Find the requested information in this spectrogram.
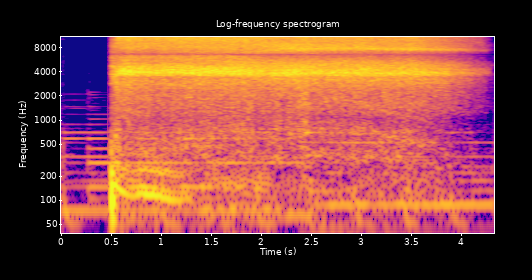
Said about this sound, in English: The sound of the flame was very loud and bright and hot. Instantly, it melted a hole up in the, the sky.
